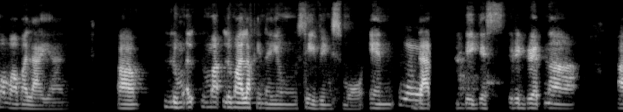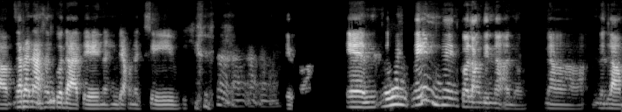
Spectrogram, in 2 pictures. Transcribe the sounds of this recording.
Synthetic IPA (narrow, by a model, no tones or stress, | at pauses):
mɐmamɐlaːjɐn | ʔɐm | lʊmmalʊmaːlɐkɪnɐjʊŋsejvɪŋsmo̞ʔɛnd̪d̪at̪̚ | d̪ɐbɪɡɛst̪ɹɛɡɾɛt̪̚nɐ | ʔɐmnɐɾɐnaːsɐnkod̪aːt̪ɛnɐhɪnd̪iʔɐko̞nɐɡ̚sejv | ɪba | ʔɛnd̪ŋɐjʊnŋɐjonɪnɡɐjɪnkolɐŋd̪ɪnːɐʔɐ̰no̞ | nɐnɐlaː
